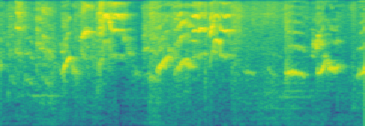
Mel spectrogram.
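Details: Cockatiel chatter meant to prompt mating and breeding: dense, scratchy warbled phrases mixing squeaky rising whistles and harsh notes, ending in shorter separate chirps.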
